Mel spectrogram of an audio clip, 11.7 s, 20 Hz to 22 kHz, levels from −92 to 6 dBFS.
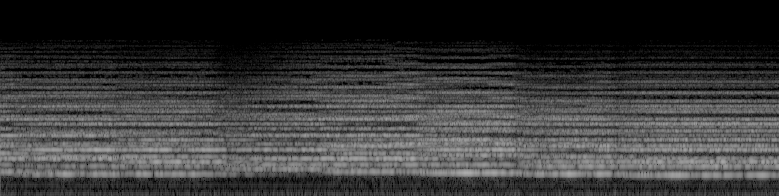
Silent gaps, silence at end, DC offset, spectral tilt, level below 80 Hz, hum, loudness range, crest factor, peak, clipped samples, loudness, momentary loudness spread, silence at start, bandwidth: none; 0 s; under 0.1%; -1.5 dB/octave; -72 dBFS; none; 3 LU; 14 dB; -18 dBFS; under 0.1%; -32 LUFS; 6 LU; 0 s; 11 kHz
